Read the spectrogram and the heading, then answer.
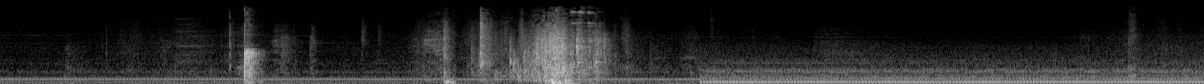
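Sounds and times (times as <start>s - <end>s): steady low hum: 6.4s - 12.0s.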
